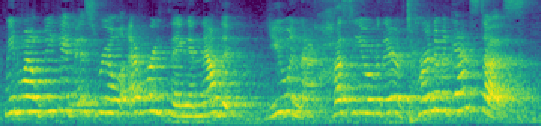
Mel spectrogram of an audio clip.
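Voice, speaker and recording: A woman's voice: very high-pitched, a little fast. A woman reading the part of a wounded adoptive mother who speaks reproachfully and accusingly in a staged reading. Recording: echoey hall from far off, background noise.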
